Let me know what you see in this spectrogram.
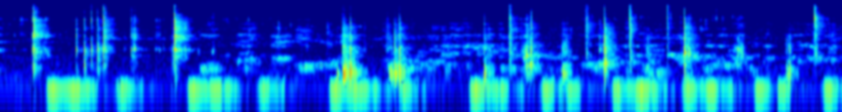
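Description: Close-miked crunching as a hard piece of roasted clay is bitten and chewed: sharp, irregular cracks, the loudest about five seconds in, over a low dull pulse that comes with each chew.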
